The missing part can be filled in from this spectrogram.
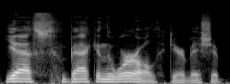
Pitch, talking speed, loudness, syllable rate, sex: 115 Hz, 180 wpm, -17 LUFS, 4.0 syllables/s, male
